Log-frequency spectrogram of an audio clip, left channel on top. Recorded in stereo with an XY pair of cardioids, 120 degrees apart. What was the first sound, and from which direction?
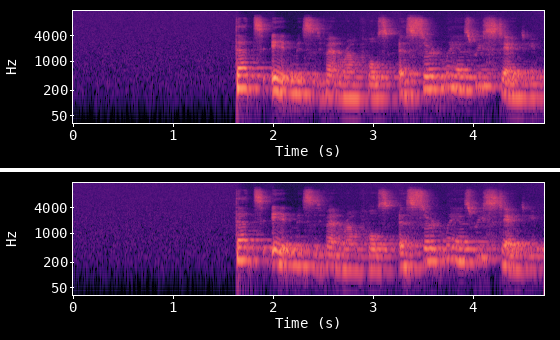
A woman speaking, 30° left.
